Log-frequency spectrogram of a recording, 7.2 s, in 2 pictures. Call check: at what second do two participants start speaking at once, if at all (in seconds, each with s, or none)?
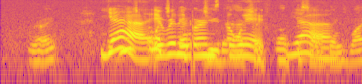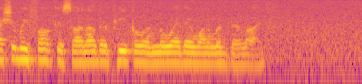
1.1 s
